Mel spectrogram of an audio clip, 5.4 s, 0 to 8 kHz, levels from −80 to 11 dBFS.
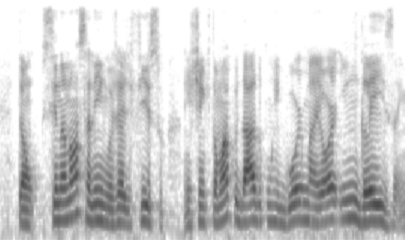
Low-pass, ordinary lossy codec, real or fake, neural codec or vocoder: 7.2 kHz; none; real; none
